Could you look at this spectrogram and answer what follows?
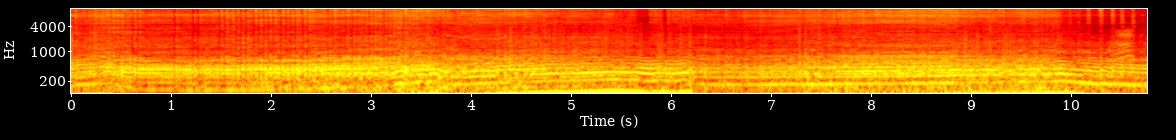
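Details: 1984 Honda CR80R two-stroke ridden with a phone mounted on the front, after earlier running only on choke, now off choke: a buzzing note that runs rough, clears, then runs rough again. Surging.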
